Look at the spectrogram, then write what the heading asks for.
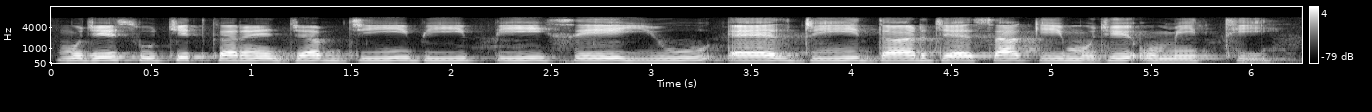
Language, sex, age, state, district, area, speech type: Hindi, female, 30-45, Rajasthan, Jaipur, urban, read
